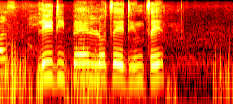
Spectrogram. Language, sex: Southern Sotho, female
